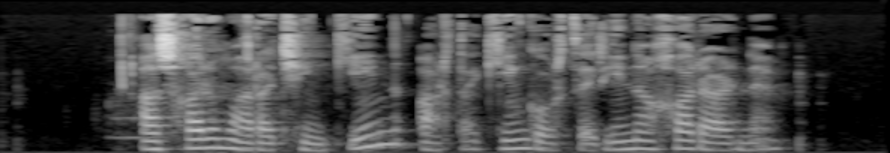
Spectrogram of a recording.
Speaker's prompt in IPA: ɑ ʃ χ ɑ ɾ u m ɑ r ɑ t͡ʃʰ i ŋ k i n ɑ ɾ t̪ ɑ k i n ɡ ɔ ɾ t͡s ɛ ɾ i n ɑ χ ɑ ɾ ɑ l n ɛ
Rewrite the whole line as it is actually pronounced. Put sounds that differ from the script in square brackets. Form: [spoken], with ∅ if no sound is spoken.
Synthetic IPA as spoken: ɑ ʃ χ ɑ ɾ u m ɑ r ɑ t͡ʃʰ i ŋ k i n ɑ ɾ t̪ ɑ [kʰ] i n ɡ ɔ ɾ t͡s ɛ ɾ i n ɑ χ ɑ ɾ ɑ [ɾ] n ɛ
